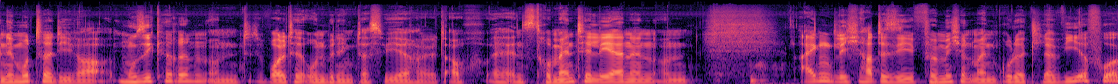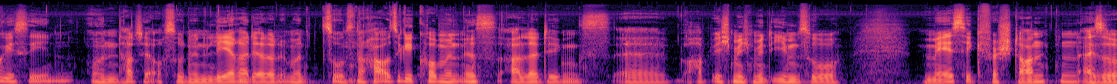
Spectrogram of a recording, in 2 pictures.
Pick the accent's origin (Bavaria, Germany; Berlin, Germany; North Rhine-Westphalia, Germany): Bavaria, Germany; Dorfen; moved away as an adult; now in Zürich, Switzerland; Gut einem halben Jahr bin ich umgezogen nach Zürich und ja, komme aber eigentlich aus Oberbayern, aus einer kleinen Stadt, die heißt Dorfen. Kennt man also nicht. Ist im Osten von München, zwischen München und Passau kann man sagen.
